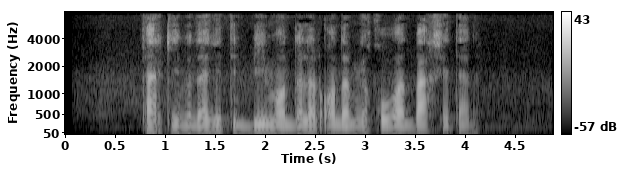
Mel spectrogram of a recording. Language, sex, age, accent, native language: Uzbek, male, 18-24, Andijon, Uzbek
